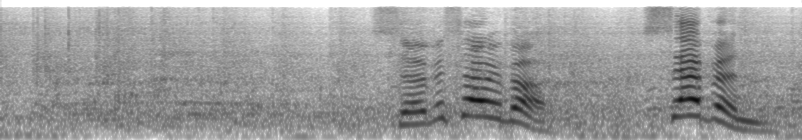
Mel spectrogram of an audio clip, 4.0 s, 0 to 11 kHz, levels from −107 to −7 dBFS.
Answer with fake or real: fake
